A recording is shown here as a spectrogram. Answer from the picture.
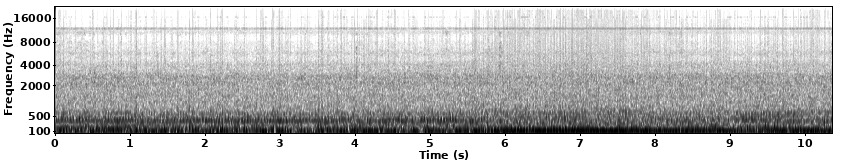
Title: #HummingSound #BadWheelHubBearing #shorts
